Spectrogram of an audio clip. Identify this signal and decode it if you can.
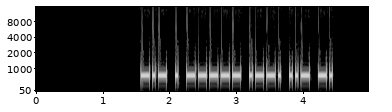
Morse code, heard as a keyed tone, about 28 wpm, 700 Hz. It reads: KE0PUN
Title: USA Call Signs - 6 Characters - Repeated 2x - 28wpm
